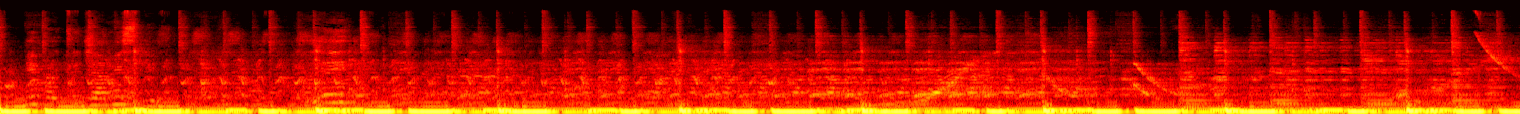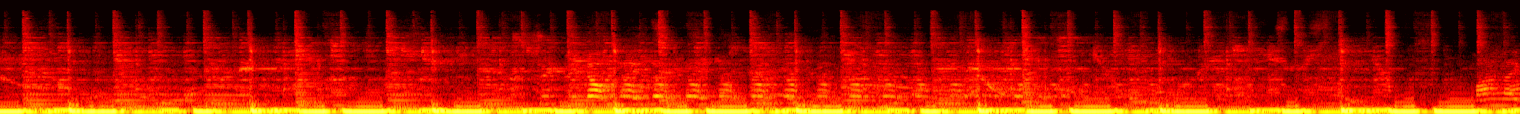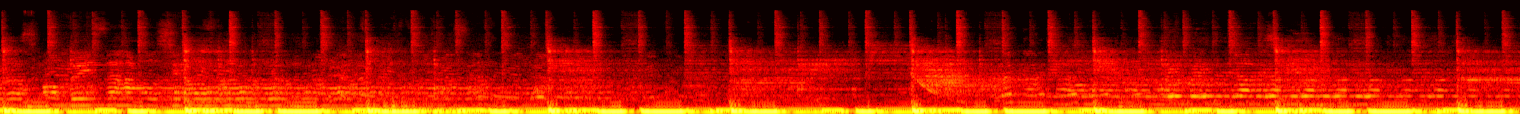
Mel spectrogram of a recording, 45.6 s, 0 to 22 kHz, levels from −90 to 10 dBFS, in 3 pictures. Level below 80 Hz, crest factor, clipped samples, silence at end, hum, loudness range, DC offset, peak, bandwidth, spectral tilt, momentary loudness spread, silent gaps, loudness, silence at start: -14 dBFS; 10 dB; under 0.1%; 0 s; none; 1 LU; under 0.1%; -2 dBFS; 5.8 kHz; -8 dB/octave; 7 LU; none; -16 LUFS; 0 s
